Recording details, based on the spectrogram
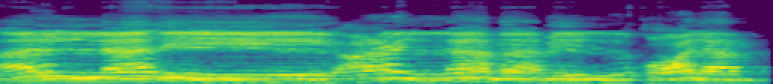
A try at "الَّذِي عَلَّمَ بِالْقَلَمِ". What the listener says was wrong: ध्यान रखो इस पर मद तो नहीं है जो हम मद की तरफ जा रहे थे। الذي علم بالقلم.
